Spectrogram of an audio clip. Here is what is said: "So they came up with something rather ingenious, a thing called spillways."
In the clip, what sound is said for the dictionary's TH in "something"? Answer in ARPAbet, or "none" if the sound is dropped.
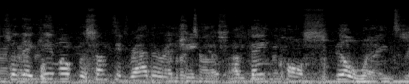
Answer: TH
